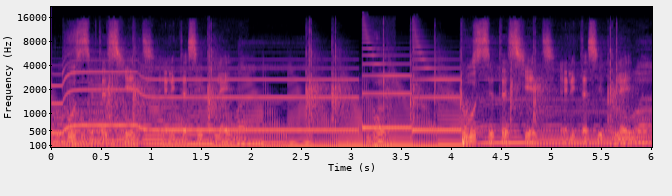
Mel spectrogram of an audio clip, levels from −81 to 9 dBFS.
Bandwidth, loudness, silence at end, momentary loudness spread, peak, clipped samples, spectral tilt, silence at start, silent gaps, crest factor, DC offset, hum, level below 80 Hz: 16.5 kHz; -18 LUFS; 0 s; 3 LU; -2 dBFS; under 0.1%; -4.5 dB/octave; 0 s; none; 14 dB; under 0.1%; none; -28 dBFS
